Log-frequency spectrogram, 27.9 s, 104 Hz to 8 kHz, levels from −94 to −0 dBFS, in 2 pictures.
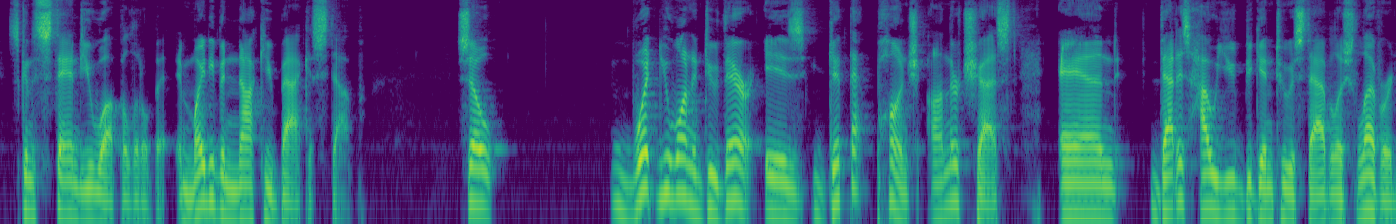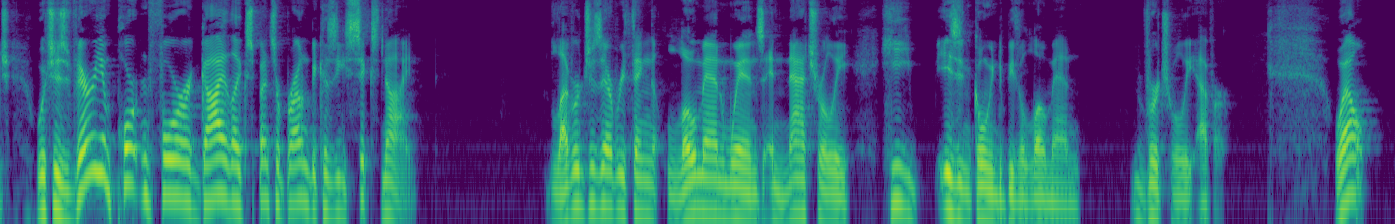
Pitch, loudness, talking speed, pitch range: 130 Hz, -23 LUFS, 155 wpm, 110-155 Hz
